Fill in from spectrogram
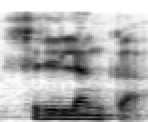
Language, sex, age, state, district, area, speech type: Maithili, male, 60+, Bihar, Saharsa, rural, spontaneous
